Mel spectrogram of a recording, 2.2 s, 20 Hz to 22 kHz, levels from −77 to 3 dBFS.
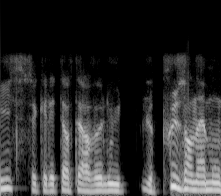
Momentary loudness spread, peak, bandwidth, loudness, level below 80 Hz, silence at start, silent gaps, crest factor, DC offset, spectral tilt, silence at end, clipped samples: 10 LU; 0 dBFS; 7.2 kHz; -17 LUFS; -50 dBFS; 0 s; none; 16 dB; under 0.1%; -8 dB/octave; 0 s; under 0.1%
